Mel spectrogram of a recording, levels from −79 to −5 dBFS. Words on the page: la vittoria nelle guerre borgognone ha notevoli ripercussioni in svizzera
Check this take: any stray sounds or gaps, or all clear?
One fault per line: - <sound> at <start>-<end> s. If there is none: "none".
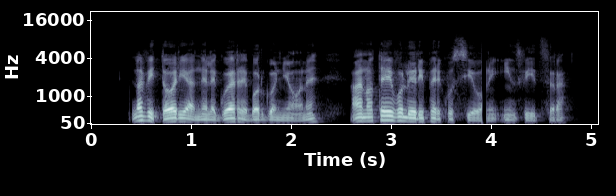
- dropout at 3.9-4.0 s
